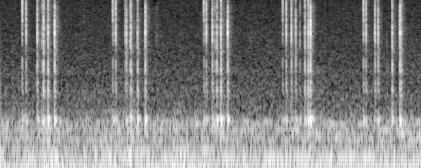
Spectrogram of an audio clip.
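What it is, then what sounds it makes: Wooden tabletop tapped with fingernails. Long natural nail tips tap rapidly on a flat, solid dark wood-grain tabletop, making quick bursts of sharp, bright clicks in about five short clusters. Each click dies away almost instantly over a quiet, steady low rumble.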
